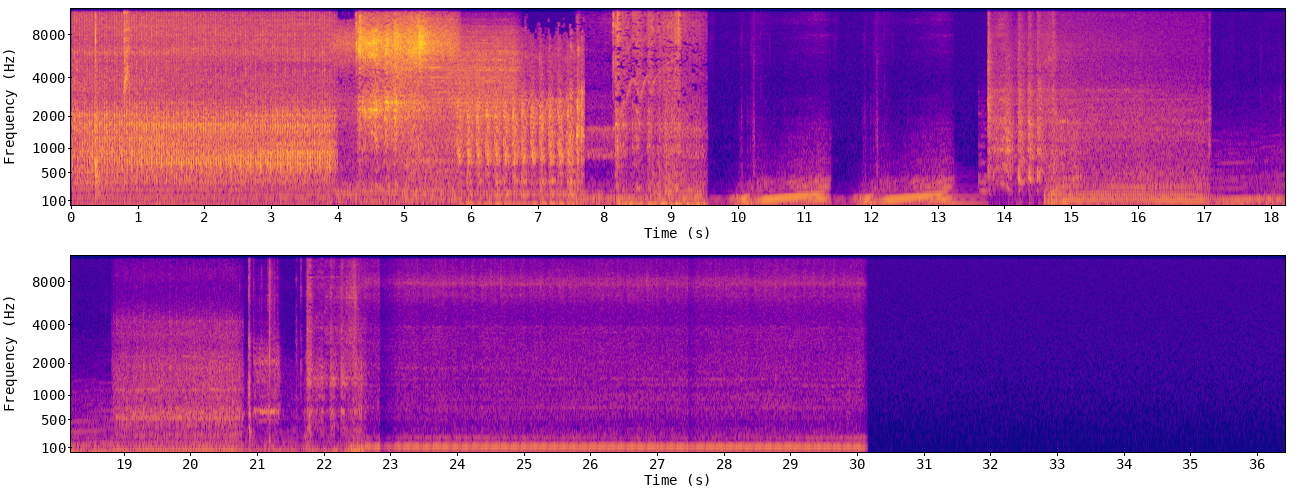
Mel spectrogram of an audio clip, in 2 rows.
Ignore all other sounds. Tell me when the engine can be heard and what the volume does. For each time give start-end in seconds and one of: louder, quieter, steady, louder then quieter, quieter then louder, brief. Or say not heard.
0.0-30.1 quieter.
